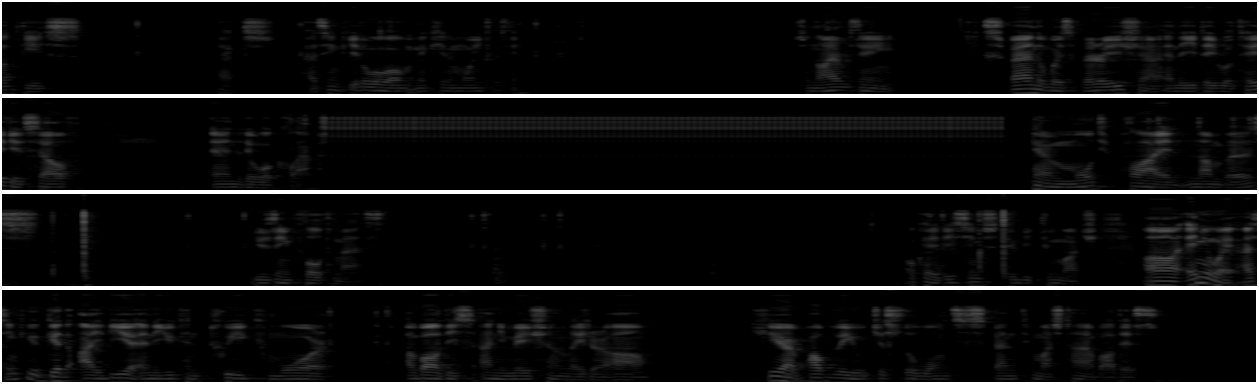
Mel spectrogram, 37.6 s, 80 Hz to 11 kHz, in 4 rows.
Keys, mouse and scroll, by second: 2.3 click, 2.9 scroll down 3, 3.9 click, 5.9 middle click, 6.2-6.7 scroll up 4, 6.8 middle click, 7.4 scroll down 1, 11.6 click, 11.9 click, 12.1 click, 14.1 click, 14.4 click, 14.6 click, 14.8 |, 14.9 click, 15.0 click, 15.3 click, 15.7 click, 16.3 shift+d, 18.0 click, 18.7 click, 20.2 click, 20.9 middle click, 21.3 scroll down 2, 22.3 click, 22.9 click, 25.9 click, 30.6 click, 31.0 click, 31.7 click.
